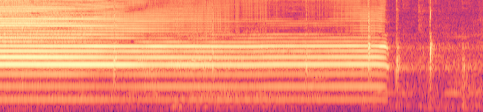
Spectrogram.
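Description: A single loud horn blast, one steady pitch held for about two seconds, then cut off suddenly.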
